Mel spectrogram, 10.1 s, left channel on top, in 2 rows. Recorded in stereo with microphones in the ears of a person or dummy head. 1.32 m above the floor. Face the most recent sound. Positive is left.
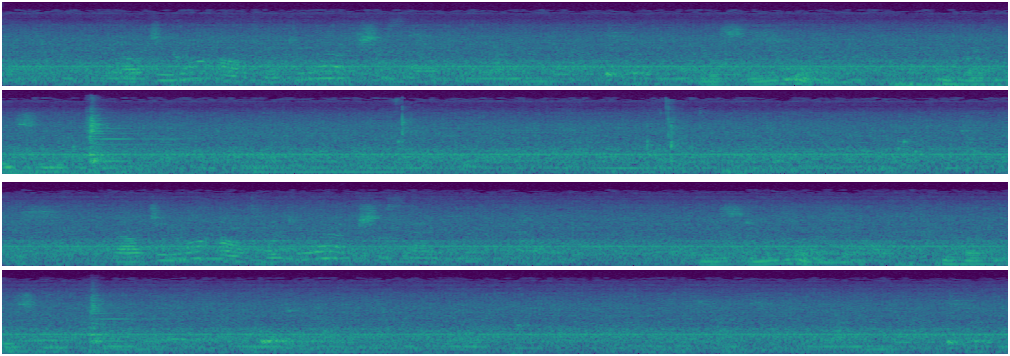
turn(degrees=60)  # may be behind; listen again after turning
